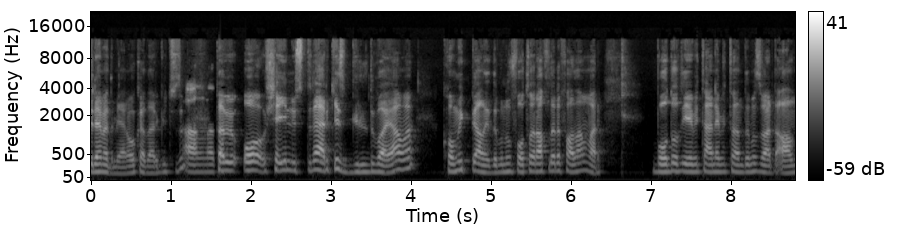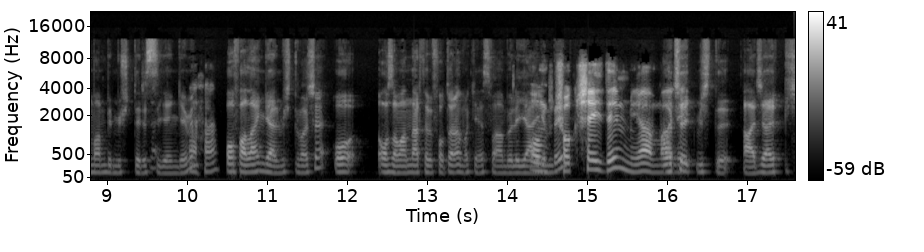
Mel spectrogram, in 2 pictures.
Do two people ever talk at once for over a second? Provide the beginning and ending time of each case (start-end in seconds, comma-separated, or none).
none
